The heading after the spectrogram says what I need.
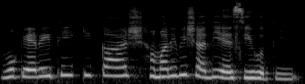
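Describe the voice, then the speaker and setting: A woman's voice: very high voice, expressive, unhurried, a little mellow. A woman voicing a spoilt, showy young rich bride in a Hindi cartoon moral story. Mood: showing off.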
